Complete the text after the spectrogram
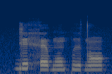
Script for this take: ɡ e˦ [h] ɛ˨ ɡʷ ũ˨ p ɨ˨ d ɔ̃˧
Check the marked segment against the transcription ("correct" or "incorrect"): correct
